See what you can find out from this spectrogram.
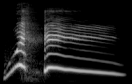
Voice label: cute character wee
